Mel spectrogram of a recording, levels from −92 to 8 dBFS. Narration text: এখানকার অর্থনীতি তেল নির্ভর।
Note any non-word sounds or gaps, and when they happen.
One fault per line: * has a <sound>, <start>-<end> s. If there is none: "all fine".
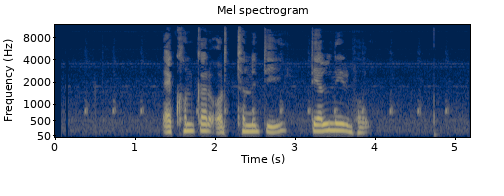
all fine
